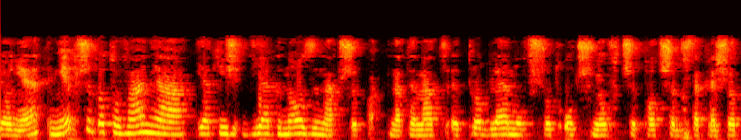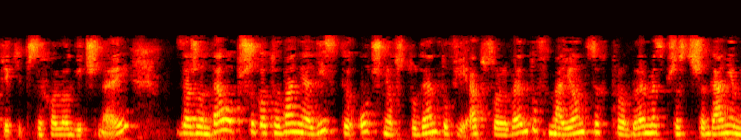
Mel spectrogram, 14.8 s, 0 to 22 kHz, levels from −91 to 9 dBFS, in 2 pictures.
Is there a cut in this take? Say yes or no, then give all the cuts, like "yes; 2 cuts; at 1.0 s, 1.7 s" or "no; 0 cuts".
no; 0 cuts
